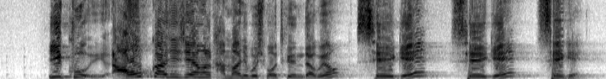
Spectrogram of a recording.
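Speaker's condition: No condition

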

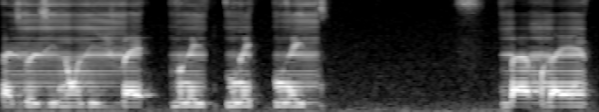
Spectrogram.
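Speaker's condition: Total pharyngolaryngectomy; first cancer 3 years ago

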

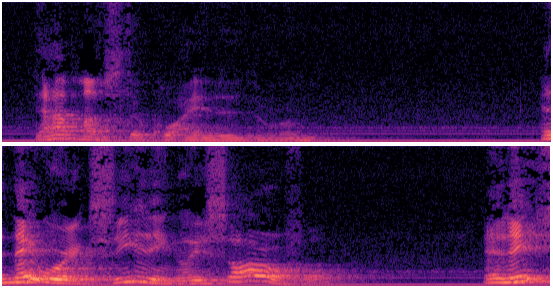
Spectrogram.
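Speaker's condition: ALS; only shallow breaths

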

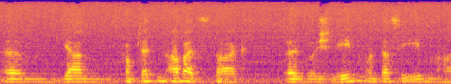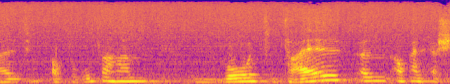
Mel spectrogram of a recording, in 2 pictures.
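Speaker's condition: No condition

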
